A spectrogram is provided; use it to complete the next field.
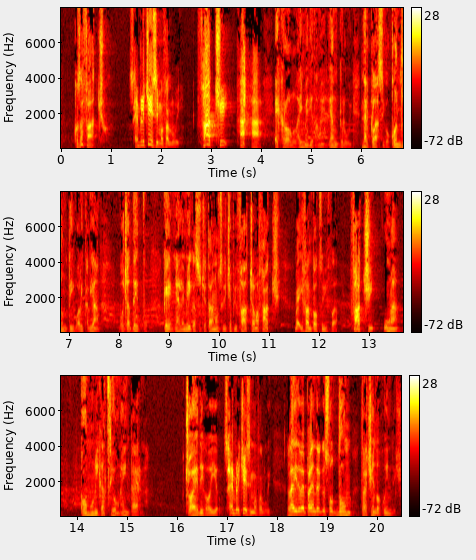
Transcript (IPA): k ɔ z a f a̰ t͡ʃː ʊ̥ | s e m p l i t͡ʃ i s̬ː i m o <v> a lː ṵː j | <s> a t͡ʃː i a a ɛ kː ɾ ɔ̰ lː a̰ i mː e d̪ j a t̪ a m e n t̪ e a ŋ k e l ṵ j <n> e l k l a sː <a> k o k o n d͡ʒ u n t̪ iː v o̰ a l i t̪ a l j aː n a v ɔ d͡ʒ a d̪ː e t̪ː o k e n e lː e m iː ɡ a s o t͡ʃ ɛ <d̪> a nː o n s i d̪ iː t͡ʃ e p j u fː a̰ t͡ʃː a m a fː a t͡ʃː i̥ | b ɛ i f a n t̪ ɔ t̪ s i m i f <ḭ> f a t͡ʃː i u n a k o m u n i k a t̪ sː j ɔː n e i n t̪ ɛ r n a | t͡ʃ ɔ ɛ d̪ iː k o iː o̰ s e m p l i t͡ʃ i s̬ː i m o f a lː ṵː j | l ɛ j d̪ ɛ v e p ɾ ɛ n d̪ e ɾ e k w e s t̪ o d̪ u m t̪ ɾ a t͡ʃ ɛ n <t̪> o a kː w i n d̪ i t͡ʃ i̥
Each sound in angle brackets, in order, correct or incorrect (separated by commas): incorrect, incorrect, correct, incorrect, incorrect, incorrect, correct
